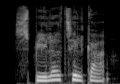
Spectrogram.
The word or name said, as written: spillertilgang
